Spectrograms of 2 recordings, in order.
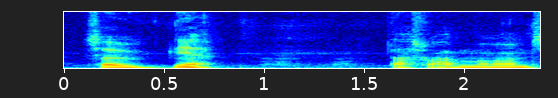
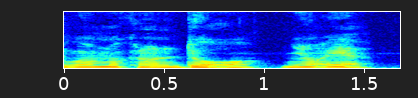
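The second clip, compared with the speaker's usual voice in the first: mock-insistent granddad on the phone, a bit louder; lightly acted granddad, pitched up; retold granddad; 3 semitones higher, 5 dB louder than usual. Granddad phoning from the doorstep, lightly imitated insistence. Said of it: "my granddad rang me up".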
